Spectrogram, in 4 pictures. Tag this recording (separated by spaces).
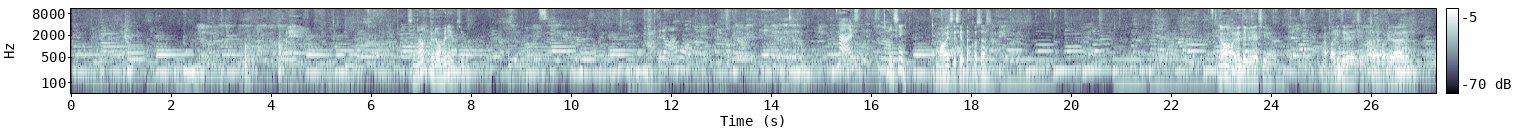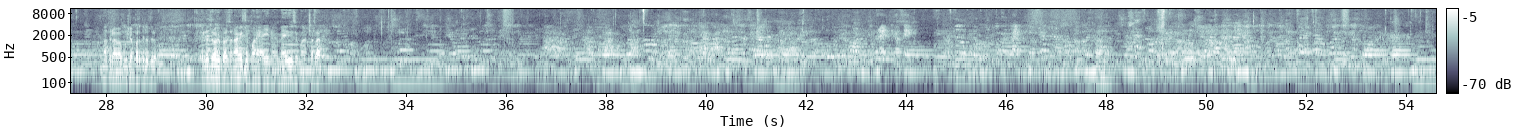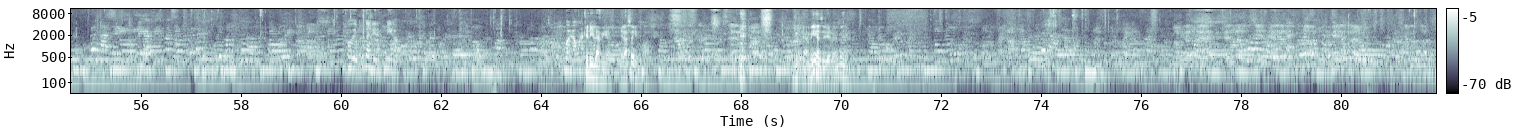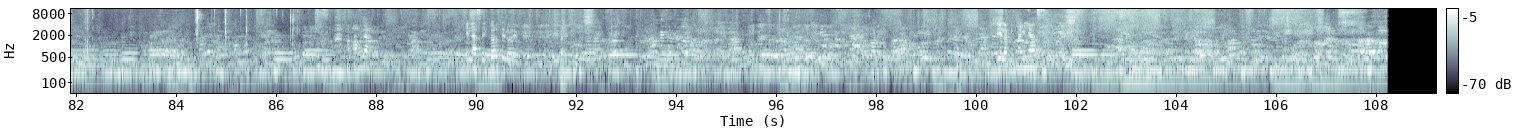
field-recording galicia guitar music night spain taberna tavern voices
